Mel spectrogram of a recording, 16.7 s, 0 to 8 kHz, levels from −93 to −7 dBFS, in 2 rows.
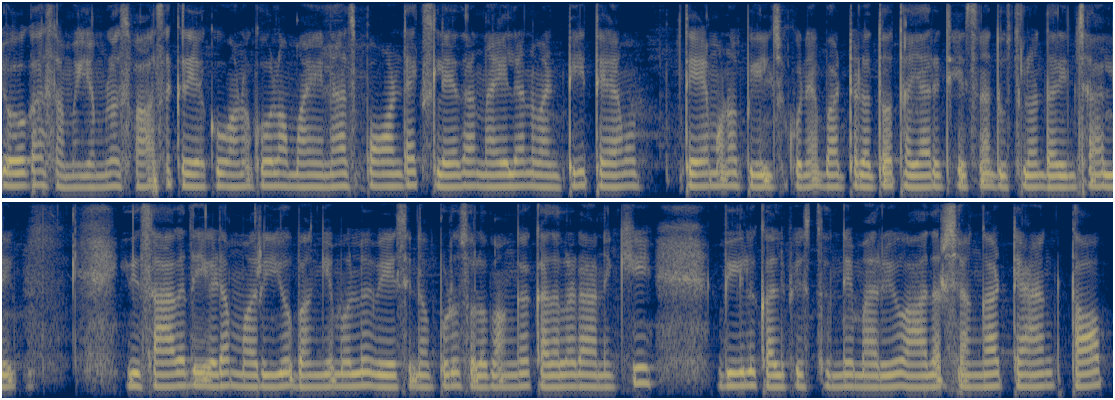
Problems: constant background noise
